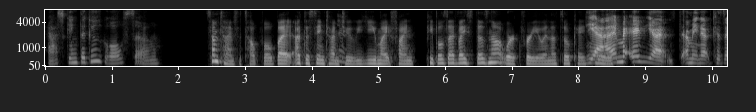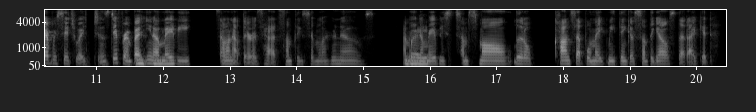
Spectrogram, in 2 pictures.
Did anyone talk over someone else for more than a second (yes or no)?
no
